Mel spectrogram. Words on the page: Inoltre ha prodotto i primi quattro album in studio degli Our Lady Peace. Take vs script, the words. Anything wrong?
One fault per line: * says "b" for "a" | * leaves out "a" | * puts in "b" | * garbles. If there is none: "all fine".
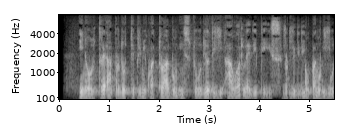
* garbles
